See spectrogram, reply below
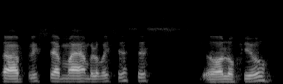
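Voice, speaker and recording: A man's voice: mid-range voice, brisk, dry recording, highs cut off. A man from Fiji telling his life story as a guest speaker, hesitant, with many fillers and restarts. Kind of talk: personal storytelling.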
